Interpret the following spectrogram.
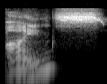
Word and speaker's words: eins: El número uno se pronuncia con a. Vamos a decir eins.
